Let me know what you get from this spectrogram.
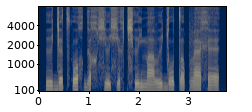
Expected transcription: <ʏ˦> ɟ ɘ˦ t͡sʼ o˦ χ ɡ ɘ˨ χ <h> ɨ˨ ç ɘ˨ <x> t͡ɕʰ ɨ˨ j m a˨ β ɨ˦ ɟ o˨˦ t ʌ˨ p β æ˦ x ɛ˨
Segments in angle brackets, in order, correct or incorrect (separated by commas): incorrect, incorrect, correct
